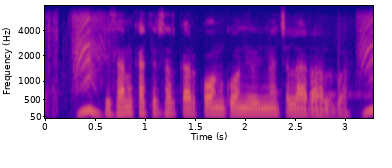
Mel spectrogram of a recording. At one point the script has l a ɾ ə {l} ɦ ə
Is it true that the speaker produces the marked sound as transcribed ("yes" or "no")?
no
